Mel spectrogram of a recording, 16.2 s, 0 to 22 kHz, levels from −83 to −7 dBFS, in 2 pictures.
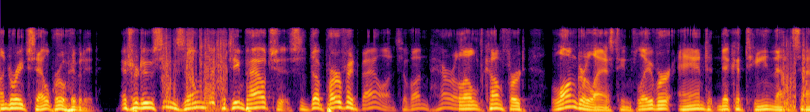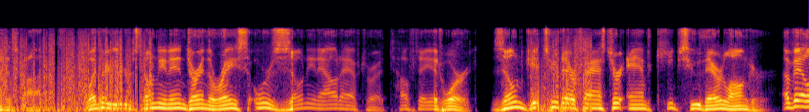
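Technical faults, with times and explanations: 1.62–2.27 s, 7.82–9.62 s (after "lasting flavor and nicotine", before "in during") and 13.41–14.01 s (before "and keeps you"): loose connector crackle. A worn or dirty contact keeps making and breaking, chopping the signal, so each stretch carries an irregular scratchy crackle over the sound.
2.07–2.12 s and 9.13–9.19 s: VoIP packet loss concealed by the speech codec. Each time, about 20 ms of audio never arrived. The speech decoder filled the gap by extending its last pitch and filter at falling gain, leaving a brief buzzy, fading smear.
3.57–4.59 s and 11.03–12.44 s (after "race or", before "at work"): sudden gain jump. The sound and background drop together without any ramp, by about 11 dB and then about 12 dB, and come back just as abruptly. A digital gain change applied between one sample and the next is the likely cause.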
